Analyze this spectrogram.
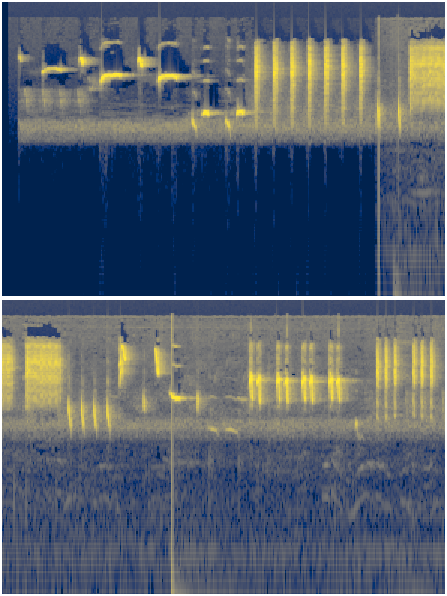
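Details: Birds chirping in the Jambari sal grove at the north edge of Cumilla Sadar, Bangladesh. High varied whistles, quick downward-sweeping chip series and short buzzy bursts follow one another over a steady thin background tone.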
